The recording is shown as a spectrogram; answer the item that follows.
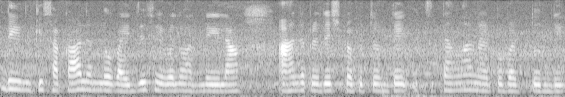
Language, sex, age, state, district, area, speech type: Telugu, female, 18-30, Andhra Pradesh, Visakhapatnam, urban, spontaneous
